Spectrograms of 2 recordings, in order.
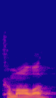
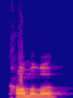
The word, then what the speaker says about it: Kamala: comma Harris one of them is like purposely mispronouncing her name and I completely understand I thought it was Kamala at first you know I think many people would but when you hear it Kamala that's it but there are people who still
